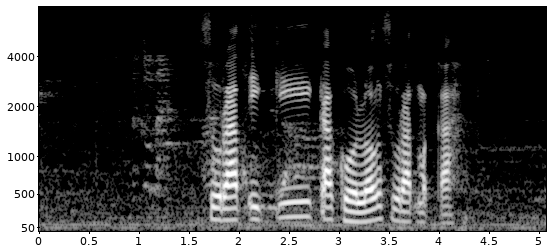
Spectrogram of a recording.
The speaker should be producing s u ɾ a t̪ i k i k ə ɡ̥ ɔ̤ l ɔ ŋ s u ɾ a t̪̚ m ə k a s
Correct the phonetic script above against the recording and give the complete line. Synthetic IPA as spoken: s u ɾ a t̪ i k i k a ɡ̥ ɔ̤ l ɔ ŋ s u ɾ a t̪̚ m ə k a h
